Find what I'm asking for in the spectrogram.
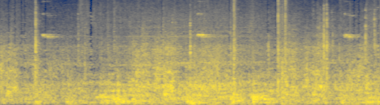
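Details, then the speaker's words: La Motte watermill running after the pit-wheel was moved away from the pinion and a new neck-bearing was fitted: uneven wooden clatter of two to three knocks per second from worn lantern pinion rungs and cogs meshing poorly; both are due for replacement, though the meshing is improving. "The gears are not meshing well, but they're getting better all the time. Really, we want to replace all these rungs and all the cogs."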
